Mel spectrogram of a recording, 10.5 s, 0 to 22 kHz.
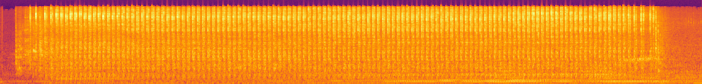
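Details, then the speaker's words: Yamaha NMAX 155 engine idling: loud, fast metallic clatter about three per second, steady throughout; failed cam chain tensioner leaving the timing chain slack, very severe case, tensioner to be replaced. "Jadi kalau tensionernya sudah bermasalah, biasanya mesinnya agak berisik. Nah ini malah berisik banget karena memang sudah parah banget ya."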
